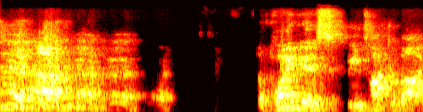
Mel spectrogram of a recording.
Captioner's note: students laughing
